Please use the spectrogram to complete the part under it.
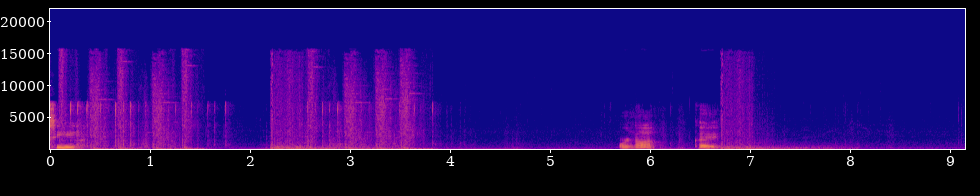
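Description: Rapid game punches and fiery blasts thud and crackle in quick bursts.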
